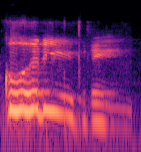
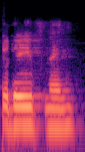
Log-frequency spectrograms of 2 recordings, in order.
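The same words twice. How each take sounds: First: It is said in a dramatic vampire voice. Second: It is said in a normal voice.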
